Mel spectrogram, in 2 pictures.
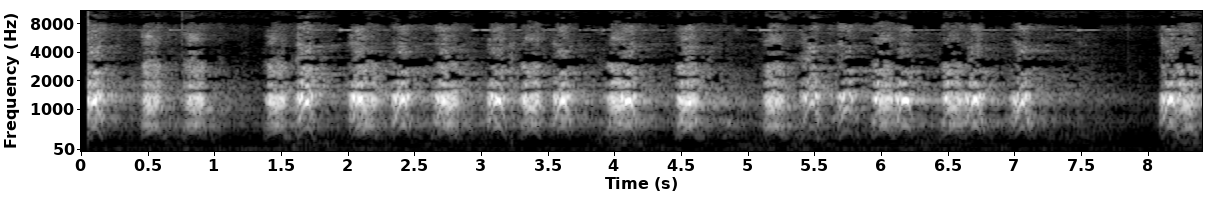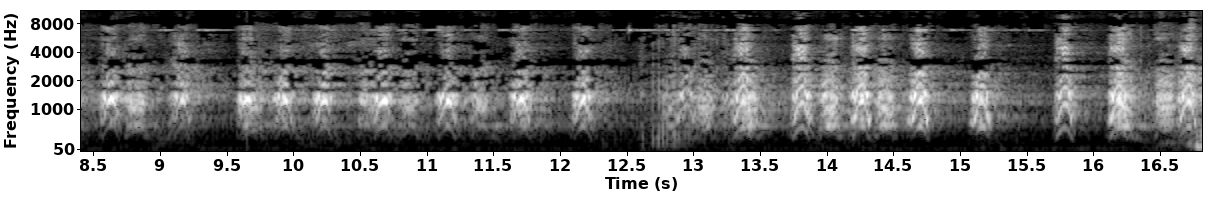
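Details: Two seven-month-old West Siberian Laikas, Alym and Aktay, baying at a maral (red deer) during a hunt in Tver region: steady volleys of sharp barks about three per second, a short pause, then renewed, more overlapping barking.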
